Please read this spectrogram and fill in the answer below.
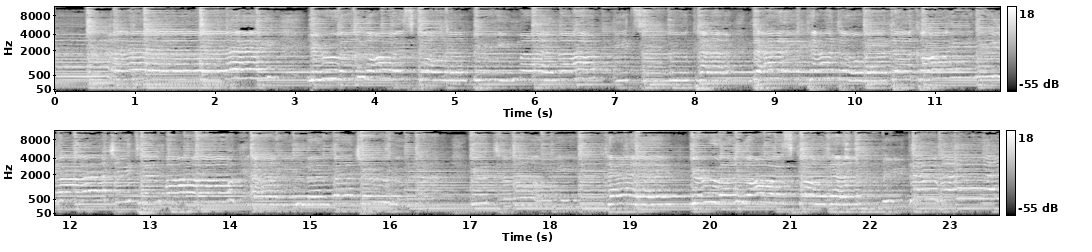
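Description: A man singing a ballad live into a microphone, accompanied by a strummed and picked acoustic guitar.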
